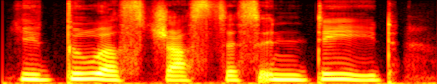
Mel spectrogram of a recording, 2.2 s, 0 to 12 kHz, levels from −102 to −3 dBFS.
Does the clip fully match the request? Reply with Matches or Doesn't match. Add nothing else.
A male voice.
Doesn't match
